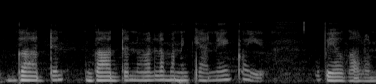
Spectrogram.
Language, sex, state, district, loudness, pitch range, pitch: Telugu, female, Andhra Pradesh, Srikakulam, -32 LUFS, 180-200 Hz, 190 Hz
